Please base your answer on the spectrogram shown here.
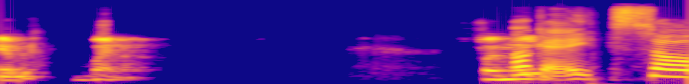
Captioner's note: speaking foreign language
